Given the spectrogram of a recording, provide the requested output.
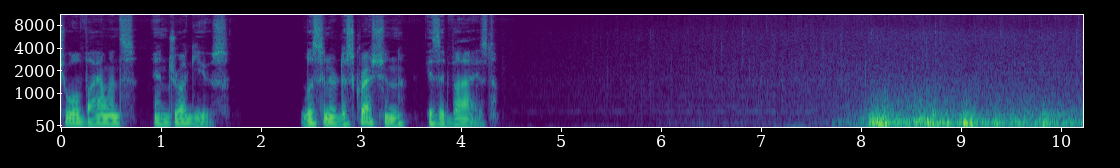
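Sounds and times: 
speech: 0.0s - 1.8s, 2.4s - 4.4s
drizzling rain on a mountain: 3.7s - 10.2s.

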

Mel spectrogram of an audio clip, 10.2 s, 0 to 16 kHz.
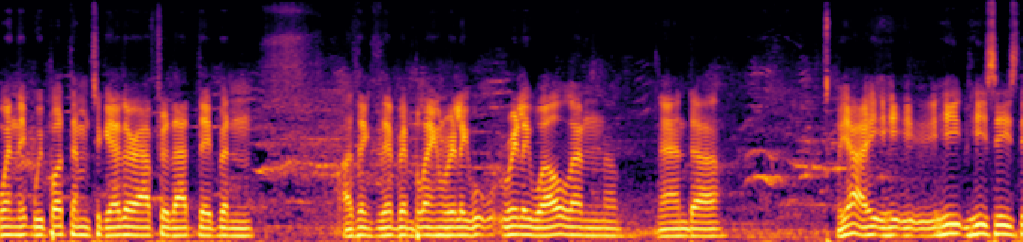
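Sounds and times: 
speech: 0.0s - 2.8s, 3.4s - 7.3s, 8.4s - 10.2s
children shouting and yelling: 0.0s - 5.6s, 7.3s - 8.8s
murmured background noise: 0.0s - 10.2s.

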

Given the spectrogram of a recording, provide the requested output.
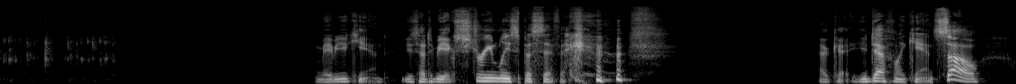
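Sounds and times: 
rapid typing on a computer keyboard: 0.0s - 1.2s
speech: 3.2s - 6.6s, 8.2s - 10.1s
laughter: 5.6s - 6.4s.

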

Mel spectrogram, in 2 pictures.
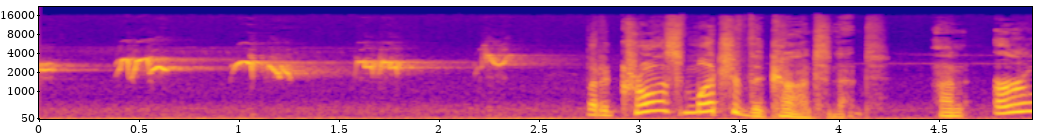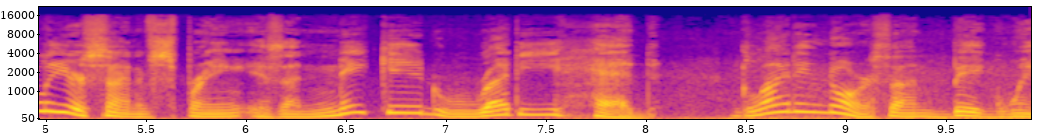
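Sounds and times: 
songbird singing in spring: 0.0s - 9.9s
speech: 2.8s - 9.9s.

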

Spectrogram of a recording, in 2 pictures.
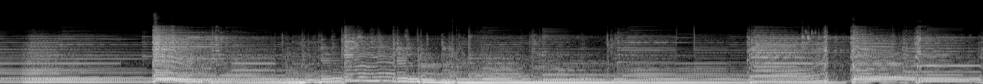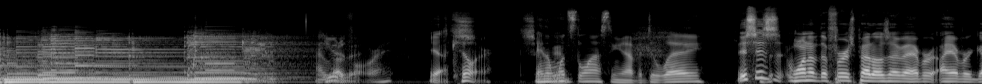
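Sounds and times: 
electric guitar played through a Boss Reverb pedal: 0.0s - 13.4s
speech: 14.1s - 19.6s.

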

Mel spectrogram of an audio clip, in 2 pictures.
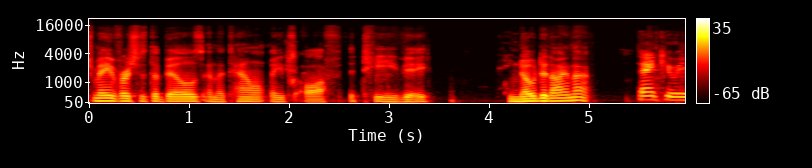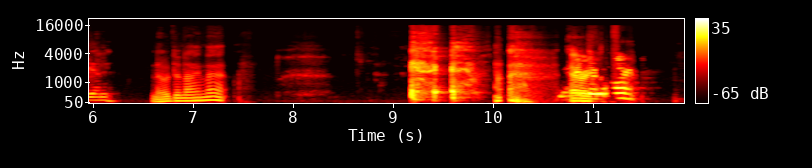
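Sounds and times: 
speech: 0.0s - 3.5s, 4.2s - 7.6s, 10.0s - 11.6s
person clearing throat: 9.2s - 10.6s
person coughing: 9.2s - 10.6s.

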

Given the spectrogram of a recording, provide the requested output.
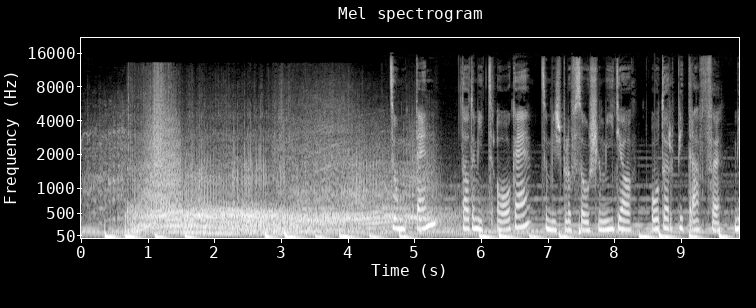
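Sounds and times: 
tuned car engine revving through exhaust: 0.0s - 5.7s
speech: 4.7s - 9.8s.

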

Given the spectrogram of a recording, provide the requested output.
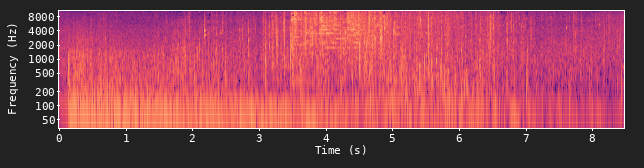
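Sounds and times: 
cannon firing a shell at a mansion in Lucknow: 0.0s - 5.8s
explosion blasting apart a sitting room roof with long rumbling roar: 0.0s - 6.4s
crackling shattering debris raining down: 0.1s - 8.4s.

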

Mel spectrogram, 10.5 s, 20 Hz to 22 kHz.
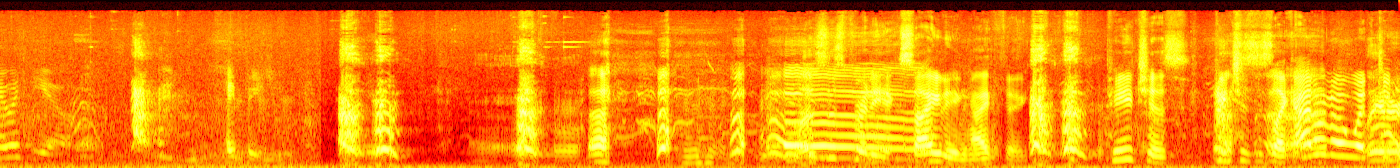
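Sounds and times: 
dog barking: 0.5s - 1.3s, 2.5s - 3.2s, 3.8s - 4.4s, 7.7s - 8.4s, 9.1s - 9.4s
laughter: 1.2s - 1.7s, 4.1s - 10.4s
speech: 1.7s - 3.0s, 4.4s - 5.5s, 6.8s - 10.4s.

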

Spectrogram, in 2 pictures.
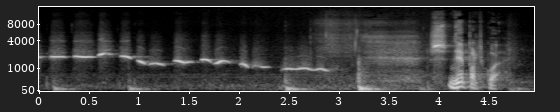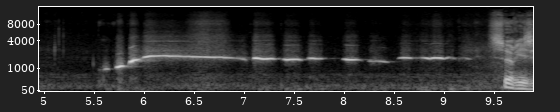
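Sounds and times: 
person whistling a melody: 0.0s - 3.0s, 5.6s - 9.3s
speech: 4.1s - 4.8s, 9.6s - 9.8s.

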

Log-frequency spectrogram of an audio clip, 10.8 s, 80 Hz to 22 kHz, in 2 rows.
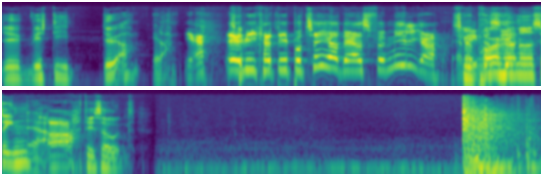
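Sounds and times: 
speech: 0.0s - 6.8s
gunshot of a man shooting himself in a film scene: 9.9s - 10.7s.

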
